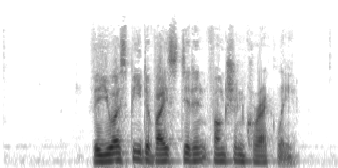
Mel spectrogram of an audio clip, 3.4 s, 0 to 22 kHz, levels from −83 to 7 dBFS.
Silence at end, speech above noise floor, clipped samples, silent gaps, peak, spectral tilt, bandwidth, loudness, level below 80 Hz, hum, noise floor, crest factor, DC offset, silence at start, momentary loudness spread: 0.45 s; 54 dB; under 0.1%; none; 0 dBFS; -6 dB/octave; 13 kHz; -16 LUFS; -52 dBFS; none; -69 dBFS; 18 dB; under 0.1%; 0.95 s; 11 LU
